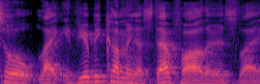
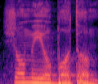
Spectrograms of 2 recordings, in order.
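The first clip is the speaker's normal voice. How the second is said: strict dad voice; 7 dB louder than usual. Retold or imitated. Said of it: "My dad used to be like".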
